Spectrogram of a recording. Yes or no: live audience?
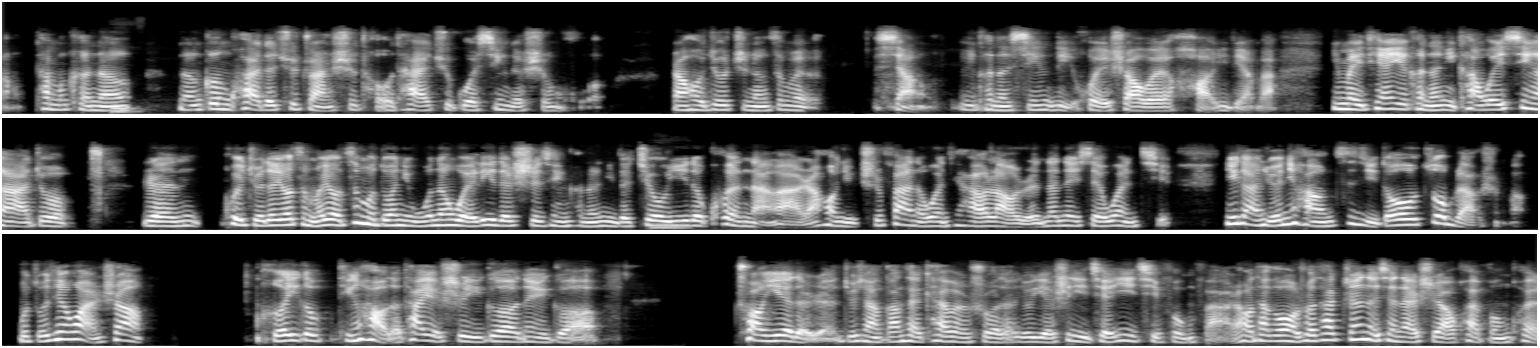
no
